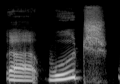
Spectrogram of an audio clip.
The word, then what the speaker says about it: Łódź: They were from Łódź, which it's spelled L-O-D-Z with a slash in the O, but it's pronounced Łódź or something, I guess.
